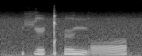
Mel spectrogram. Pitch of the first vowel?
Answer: high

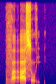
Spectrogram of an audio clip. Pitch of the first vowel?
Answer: rising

